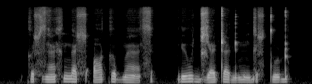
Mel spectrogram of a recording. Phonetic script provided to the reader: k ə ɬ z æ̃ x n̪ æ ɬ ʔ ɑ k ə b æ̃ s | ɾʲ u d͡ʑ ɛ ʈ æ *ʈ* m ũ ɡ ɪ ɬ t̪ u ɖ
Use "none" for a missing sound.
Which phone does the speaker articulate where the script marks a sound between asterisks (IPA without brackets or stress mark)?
ɖ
